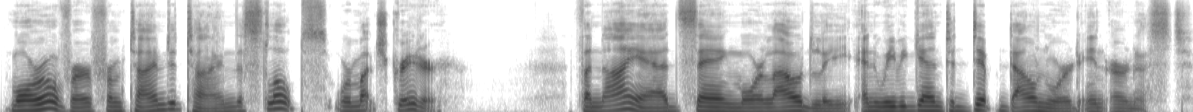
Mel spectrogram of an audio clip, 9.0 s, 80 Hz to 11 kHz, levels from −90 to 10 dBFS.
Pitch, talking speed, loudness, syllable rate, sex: 125 Hz, 155 wpm, -19 LUFS, 4.2 syllables/s, male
